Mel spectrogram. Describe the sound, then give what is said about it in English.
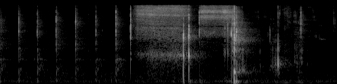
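A can of Guinness is opened: a run of even, light clicks, then a loud hiss of escaping gas lasting about a second, followed by a few faint clicks. “let's crack open the Guinness.”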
